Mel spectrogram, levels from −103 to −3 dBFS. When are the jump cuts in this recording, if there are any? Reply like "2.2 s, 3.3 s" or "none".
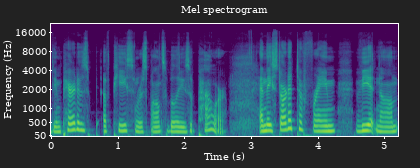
3.0 s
